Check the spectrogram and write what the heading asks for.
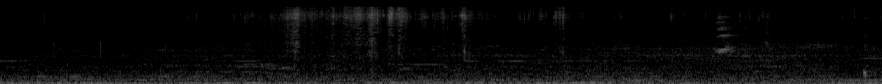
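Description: Thin plastic freezer-pop bag faintly rustling and crinkling as fingers twist and knot its neck. The crinkling is busiest about three to four seconds in, over a low steady hum.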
